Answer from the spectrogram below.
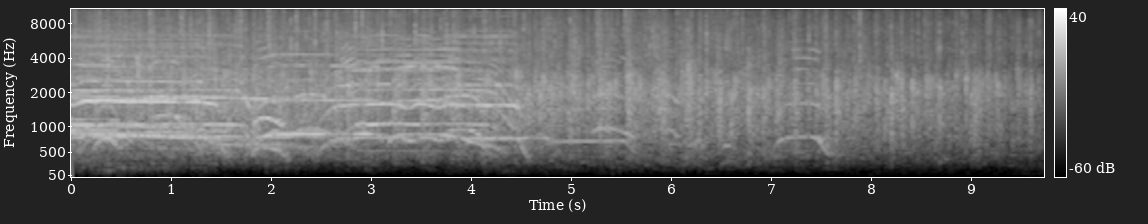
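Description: An audience at a Moth storytelling show bursts into sustained applause welcoming the first storyteller, with high cheers and whoops rising over the clapping for the first several seconds before the cheering drops away and the steady clapping slowly tapers.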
